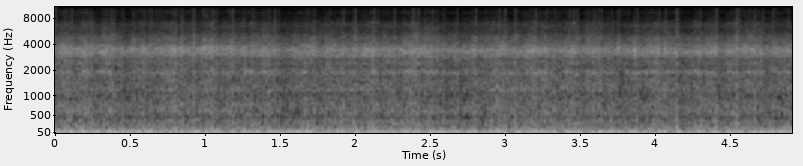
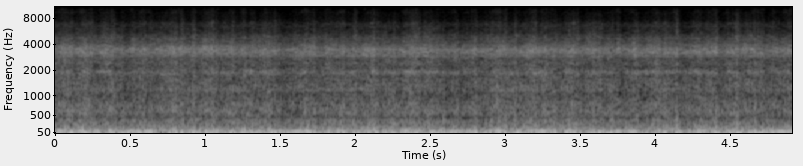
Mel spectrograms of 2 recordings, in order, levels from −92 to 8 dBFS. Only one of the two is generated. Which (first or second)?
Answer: second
